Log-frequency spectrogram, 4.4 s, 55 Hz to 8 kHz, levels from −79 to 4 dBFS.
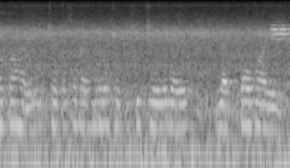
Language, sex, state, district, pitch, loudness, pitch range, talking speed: Marathi, female, Maharashtra, Mumbai Suburban, 185 Hz, -16 LUFS, 180-190 Hz, 125 wpm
